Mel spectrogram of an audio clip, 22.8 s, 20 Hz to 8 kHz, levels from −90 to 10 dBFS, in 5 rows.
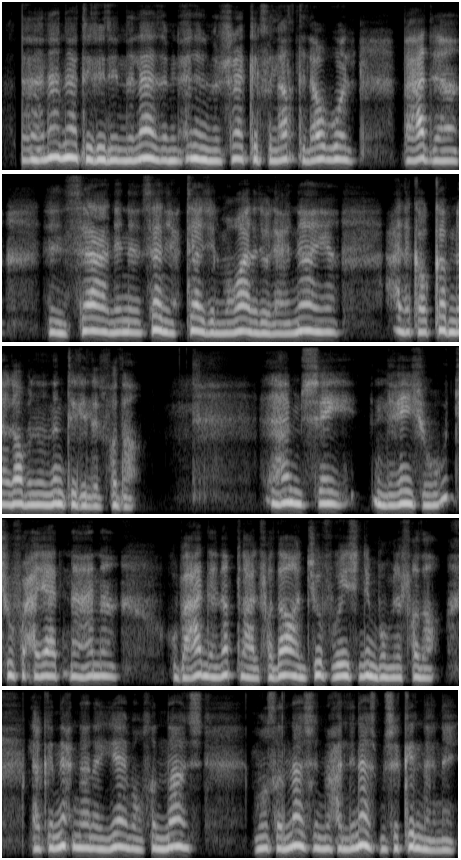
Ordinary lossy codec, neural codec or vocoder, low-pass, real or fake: none; none; none; real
